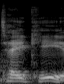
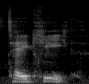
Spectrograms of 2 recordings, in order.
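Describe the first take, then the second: First: The name ends on a vowel without a th. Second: The name ends with a th sound. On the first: The speaker calls it wrong. "it's not Take He" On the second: The speaker calls it right. "It's Take Heath"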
